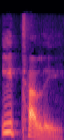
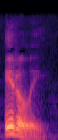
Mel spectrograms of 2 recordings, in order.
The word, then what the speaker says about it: Italy: Italian Italian right now in English we don't say Eataly we say Italy we almost that T is almost like a D Italy have you ever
